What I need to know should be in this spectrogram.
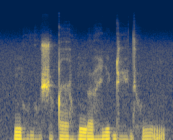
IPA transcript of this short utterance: no̤˧˥˧ðo̤˧˥ʃo̤˧ʈ ʕo̤˧˥ŋɜ˧ ɦi˧˥ ɖʱe̤˥˧dhu˧˥˧r

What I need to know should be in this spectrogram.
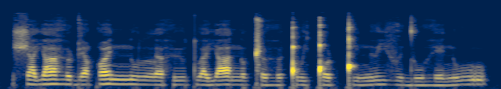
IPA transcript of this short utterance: ʃajaɦɵ ɖeqʷenːu lːɐhʉ tʷaja noǁɵɦɵ ǃujǃoʈ ǃin̪ɨjvɨ d̪uɦe nu

